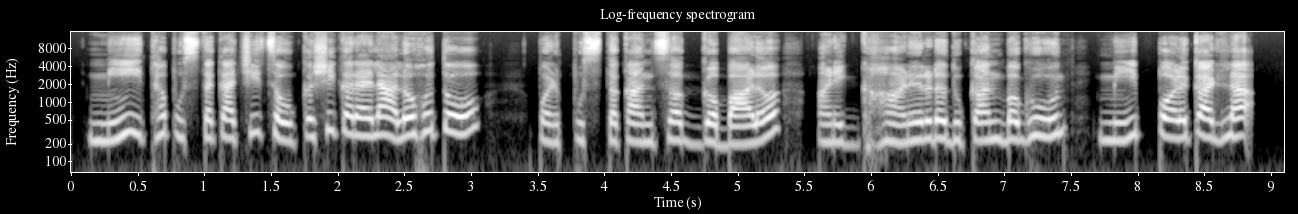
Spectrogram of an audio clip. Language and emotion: Marathi, disgusted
